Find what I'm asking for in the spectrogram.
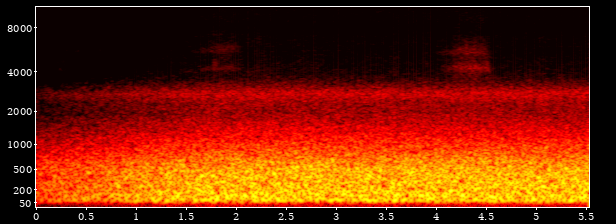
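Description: Steady brown noise, played for listeners to guess, a broad, even hiss weighted toward the low and middle range with little top end, like an airplane cabin's hum. It swells in over the first second, then holds constant, with no talking.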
